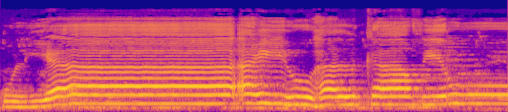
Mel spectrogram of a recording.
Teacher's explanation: Karena di situ ada mat tabi'i bertemu dengan alif dalam satu kalimat. Jadi bacaannya harus panjang 5 harokat.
